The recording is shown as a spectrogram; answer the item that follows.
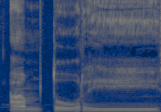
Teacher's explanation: maka huruf ra ini dipanjangkan yaitu 1 alif, panjangnya sama dengan 2 harokat atau sama dengan 2 ketukan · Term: matobi'i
